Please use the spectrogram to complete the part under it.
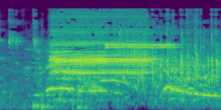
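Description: A loud horn blares steadily in a large echoing gym.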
